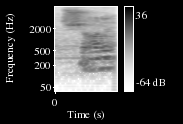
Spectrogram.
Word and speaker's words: Shannah: So Shannah is said like a person's name, like a girl's name, Shannah.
